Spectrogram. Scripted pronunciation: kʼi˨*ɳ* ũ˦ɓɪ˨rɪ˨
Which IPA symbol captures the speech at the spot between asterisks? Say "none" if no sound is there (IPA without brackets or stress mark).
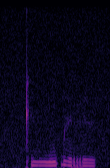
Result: ŋ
